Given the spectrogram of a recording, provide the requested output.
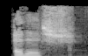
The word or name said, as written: eddish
